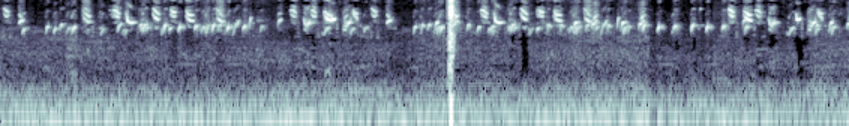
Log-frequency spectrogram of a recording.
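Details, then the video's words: Goldfinch song of rapid, high twittering notes and bright trills running almost without pause, interrupted once midway by a sharp click. "The Captivating Call of Goldfinches"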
